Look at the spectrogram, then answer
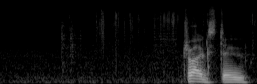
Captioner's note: pills rattle softly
